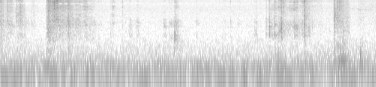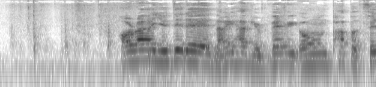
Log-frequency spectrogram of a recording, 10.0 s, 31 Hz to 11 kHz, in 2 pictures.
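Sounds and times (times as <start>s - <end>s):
paper card rustling and clicking: 0.0s - 6.6s.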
